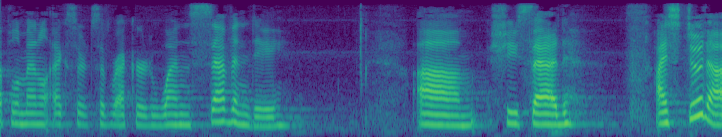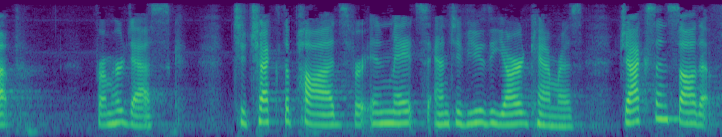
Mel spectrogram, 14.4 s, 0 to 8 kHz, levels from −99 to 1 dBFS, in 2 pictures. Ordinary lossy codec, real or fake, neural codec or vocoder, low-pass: AAC, 48 kbps; real; none; 7.2 kHz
